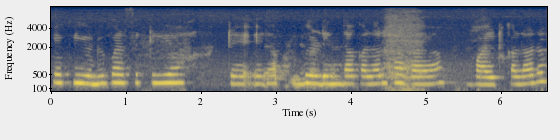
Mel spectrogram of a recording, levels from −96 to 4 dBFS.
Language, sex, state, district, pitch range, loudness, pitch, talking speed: Punjabi, female, Punjab, Kapurthala, 225-255 Hz, -14 LUFS, 235 Hz, 125 wpm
